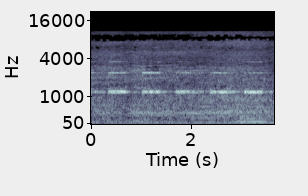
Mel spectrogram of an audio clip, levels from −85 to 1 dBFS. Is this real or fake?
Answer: fake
